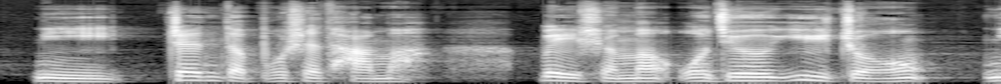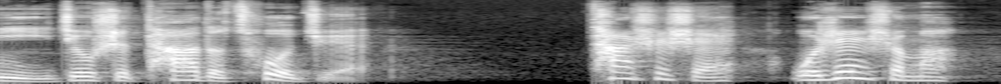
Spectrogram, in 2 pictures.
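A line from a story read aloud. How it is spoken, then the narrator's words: Plain question. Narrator (Chinese): 他问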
